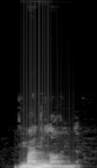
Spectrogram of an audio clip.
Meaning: A little man; a dwarf, a mannikin
- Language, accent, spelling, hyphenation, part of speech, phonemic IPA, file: English, Southern England, Männlein, Männ‧lein, noun, /ˈmænlaɪn/, LL-Q1860 (eng)-Männlein.wav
